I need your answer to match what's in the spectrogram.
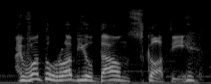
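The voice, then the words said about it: Put-on Russian accent. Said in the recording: “Russian accent. Can you do a Russian accent?”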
